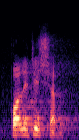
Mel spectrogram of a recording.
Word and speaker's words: politician: to pronounce that word so it's not cn it's son politician okay what is it paul poorly t son politician not politician the same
